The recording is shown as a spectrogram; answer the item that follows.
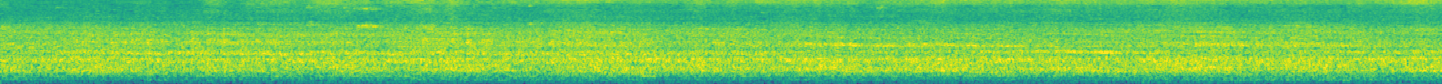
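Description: Freight train of covered box wagons rolling past close by: a steady, loud rumble of wheels on rail with faint thin squealing tones above it.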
